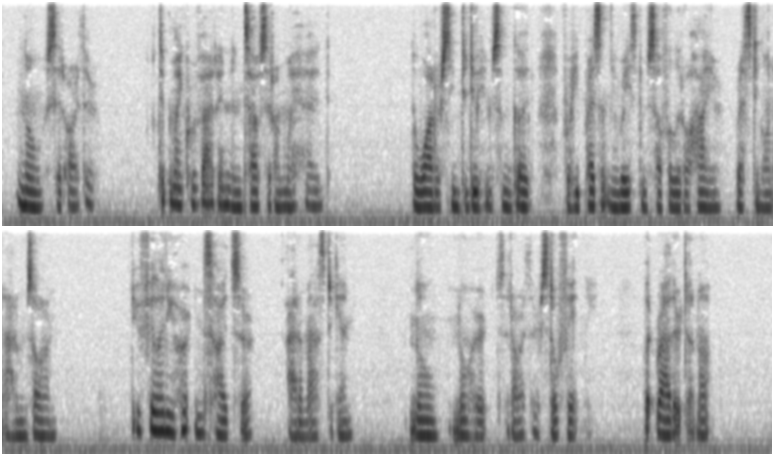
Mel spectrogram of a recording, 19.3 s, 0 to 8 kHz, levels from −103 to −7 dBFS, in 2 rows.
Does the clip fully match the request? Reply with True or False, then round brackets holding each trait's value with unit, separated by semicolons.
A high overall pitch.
False (165 Hz)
